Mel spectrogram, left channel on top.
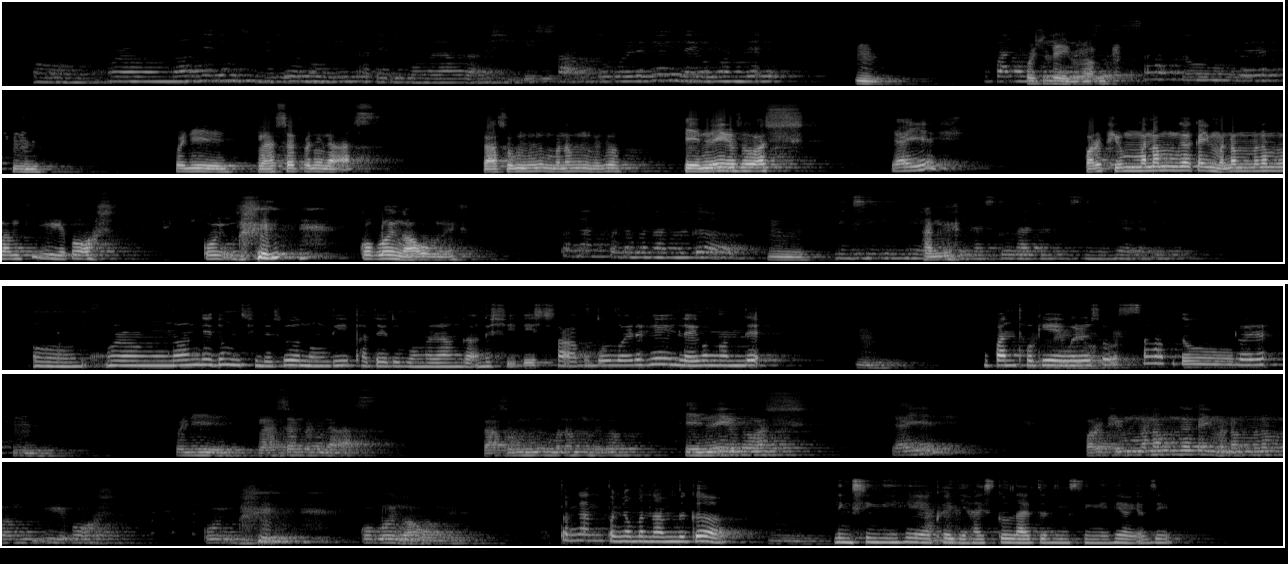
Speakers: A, on the right (about 25°); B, on the left (about 55°).
A: ꯑꯣ ꯉꯔꯥꯡ ꯎꯝ ꯅꯔꯥꯡꯗꯤ ꯑꯗꯨꯝ ꯁꯤꯗꯁꯨ ꯅꯣꯡꯗꯤ ꯐꯠꯇꯦ ꯑꯗꯨꯕꯨ ꯉꯔꯥꯡꯒ ꯉꯁꯤꯗꯤꯁ ꯑꯕꯗꯣ ꯂꯣꯏꯔꯒꯦ ꯂꯩꯕ ꯉꯝꯗꯦ
B: ꯎꯝ
A: ꯃꯄꯥꯟ
B: ꯑꯩꯈꯣꯏꯁꯨ
A: ꯊꯣꯛꯀꯦ
B: ꯂꯩꯕ꯭ꯔꯥ
A: ꯑꯣꯏꯔꯁꯨ
B: ꯎꯝ
A: ꯑꯁ ꯁꯥꯥꯕꯗꯣ ꯂꯣꯏꯔꯦ
B: ꯎꯝ ꯈꯣꯏꯗꯤ ꯀ꯭ꯂꯥꯁ ꯆꯠꯄꯅꯤꯅ ꯑꯁ ꯀ꯭ꯂꯥꯁꯔꯨꯝꯗꯁꯨ ꯃꯅꯨꯡꯗꯨꯁꯨ ꯐꯦꯟ ꯌꯩꯔꯁꯨ ꯑꯁ ꯌꯥꯏꯌꯦ ꯑꯁ ꯄꯔꯐ꯭ꯌꯨꯝ ꯃꯅꯝꯒ ꯀꯩ ꯃꯅꯝ ꯃꯅꯝ ꯂꯝꯊꯤꯕꯒꯤꯀꯣ ꯑꯁ ꯀꯣꯏ <unintelligible> ꯀꯣꯛ ꯂꯣꯏ ꯉꯥꯎꯕꯅꯦ
A: ꯇꯣꯉꯟ ꯇꯣꯉꯟ ꯃꯅꯝꯗꯨꯀꯣ
B: ꯎꯝ
A: ꯅꯤꯡꯁꯤꯡꯉꯤꯍꯦ ꯑꯩꯈꯣꯏꯒꯤ
B: ꯑꯍꯟ
A: ꯍꯥꯏ ꯁ꯭ꯀꯨꯜ ꯂꯥꯏꯐꯇꯣ ꯅꯤꯡꯁꯤꯡꯉꯤꯍꯦ ꯍꯧꯖꯤꯛ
